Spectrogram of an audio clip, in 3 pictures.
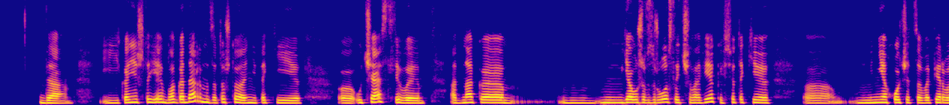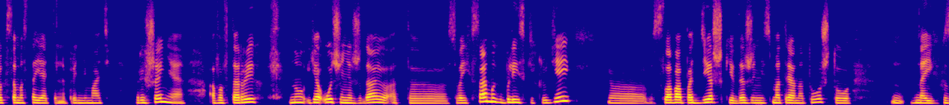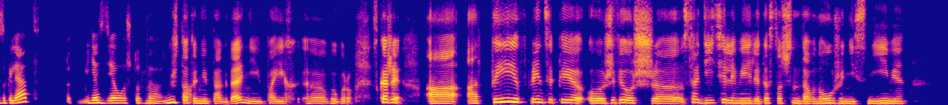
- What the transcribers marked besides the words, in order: tapping
- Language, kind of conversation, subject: Russian, advice, Как вы справляетесь с постоянной критикой со стороны родителей?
